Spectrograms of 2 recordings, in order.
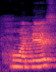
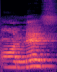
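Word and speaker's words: honest: अब यहाँ पे है, इसको क्या रीड करते हैं, हॉनेस्ट नहीं रीड करते, एच यहाँ पे साइलेंट होता है, एच को नहीं रीड करते। इसको हम कैसे प्रोनाउंसिएशन करते हैं, ऑनेस्ट।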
